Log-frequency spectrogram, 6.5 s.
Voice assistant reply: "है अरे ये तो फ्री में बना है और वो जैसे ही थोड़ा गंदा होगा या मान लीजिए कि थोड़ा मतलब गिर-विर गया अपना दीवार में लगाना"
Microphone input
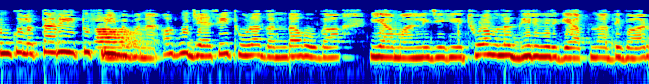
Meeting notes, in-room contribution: present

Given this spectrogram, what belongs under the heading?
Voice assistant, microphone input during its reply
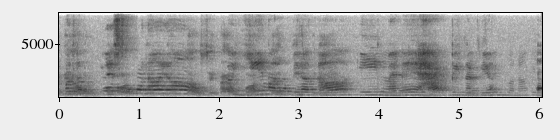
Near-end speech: present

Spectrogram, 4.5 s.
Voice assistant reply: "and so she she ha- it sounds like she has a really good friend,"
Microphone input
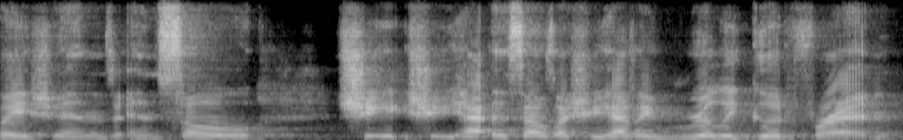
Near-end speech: none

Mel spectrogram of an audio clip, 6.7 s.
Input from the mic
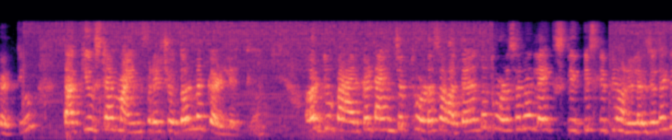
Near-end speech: none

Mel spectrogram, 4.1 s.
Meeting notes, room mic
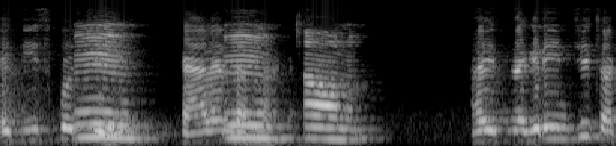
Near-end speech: present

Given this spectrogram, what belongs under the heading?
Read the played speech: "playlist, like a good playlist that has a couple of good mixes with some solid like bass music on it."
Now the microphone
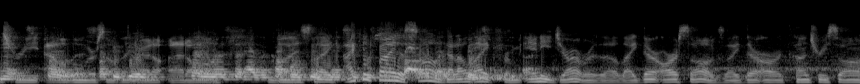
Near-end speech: present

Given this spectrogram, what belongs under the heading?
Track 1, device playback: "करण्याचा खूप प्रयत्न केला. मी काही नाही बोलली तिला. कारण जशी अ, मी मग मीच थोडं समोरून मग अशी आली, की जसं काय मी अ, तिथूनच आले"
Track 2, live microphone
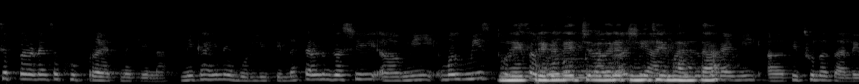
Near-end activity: present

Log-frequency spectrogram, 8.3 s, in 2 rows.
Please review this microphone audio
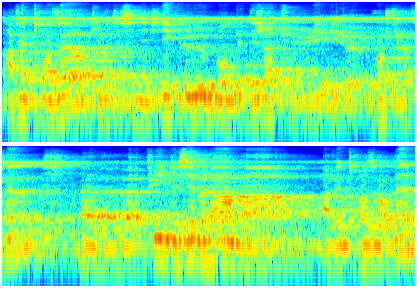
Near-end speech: none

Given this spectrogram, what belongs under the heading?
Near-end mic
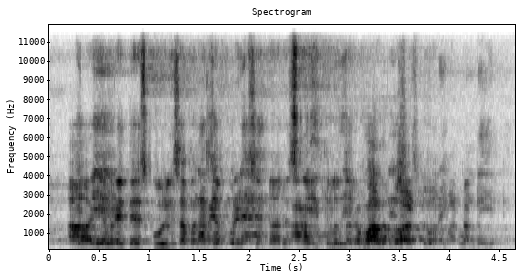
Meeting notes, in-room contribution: none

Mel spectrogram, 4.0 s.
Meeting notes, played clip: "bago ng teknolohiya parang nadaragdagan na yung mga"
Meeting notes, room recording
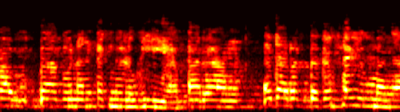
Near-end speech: none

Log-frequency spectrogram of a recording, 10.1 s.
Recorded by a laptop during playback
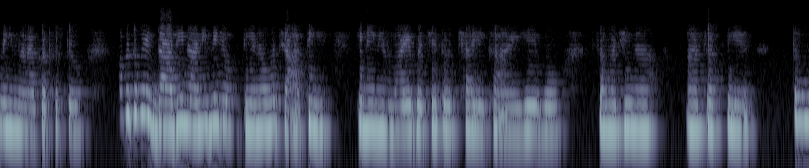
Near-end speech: none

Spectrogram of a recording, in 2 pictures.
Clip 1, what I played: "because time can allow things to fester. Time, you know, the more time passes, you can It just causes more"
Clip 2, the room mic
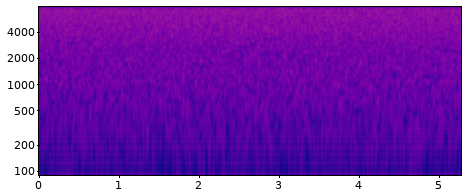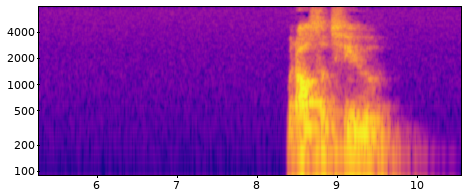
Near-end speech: present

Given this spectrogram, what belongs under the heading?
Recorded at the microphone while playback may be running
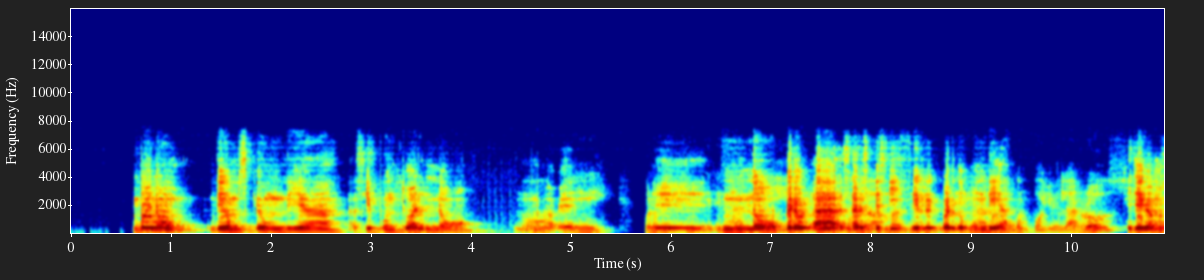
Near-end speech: present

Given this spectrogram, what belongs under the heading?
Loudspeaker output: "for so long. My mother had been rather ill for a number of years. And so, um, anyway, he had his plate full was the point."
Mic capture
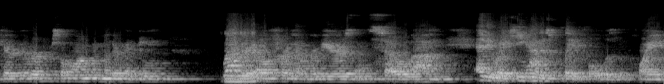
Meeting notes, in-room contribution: present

